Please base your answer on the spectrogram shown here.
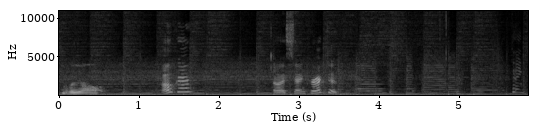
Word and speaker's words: Cendrillon: I think it's supposed to be pronounced Cinderellian though. Nothing too reckless, okay? It's like she said Cendrillon, but I'm fairly certain that's actually supposed to be pronounced Cinderellian. No, it's French. Oh, So okay. it's Cendrillon.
